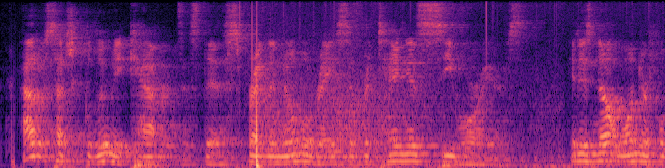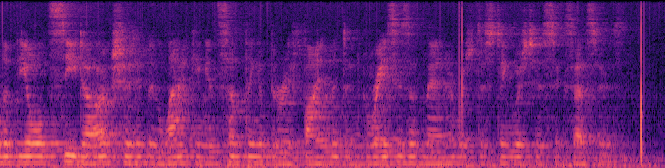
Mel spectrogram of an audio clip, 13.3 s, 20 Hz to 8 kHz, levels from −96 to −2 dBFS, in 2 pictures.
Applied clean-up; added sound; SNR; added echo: none; Crackle; 8 dB; reverberation time 0.9 s.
